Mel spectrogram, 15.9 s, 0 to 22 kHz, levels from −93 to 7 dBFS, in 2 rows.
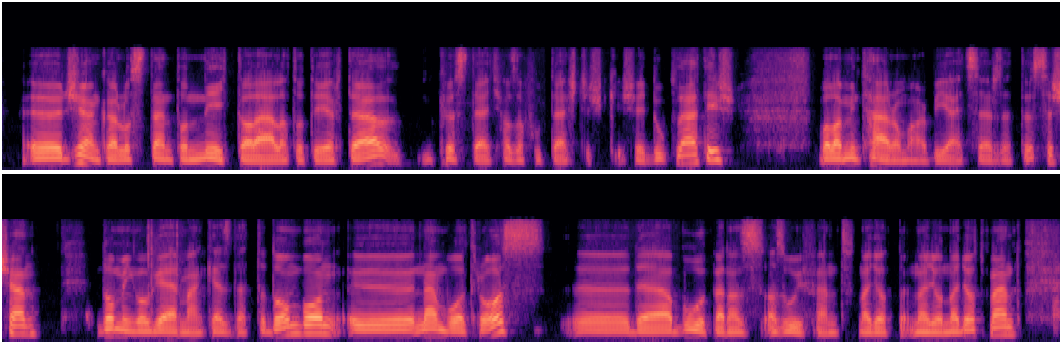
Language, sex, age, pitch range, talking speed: Hungarian, male, 30-49, 90-105 Hz, 140 wpm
